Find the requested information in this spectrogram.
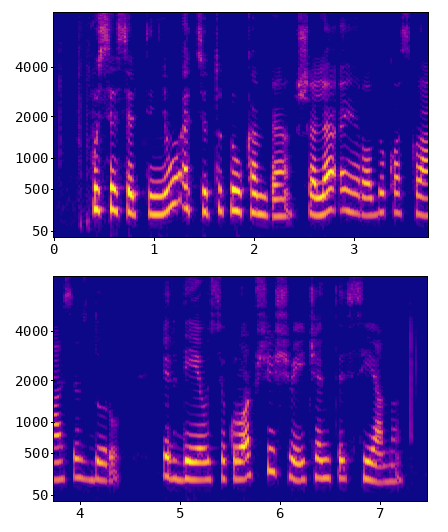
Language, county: Lithuanian, Kaunas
